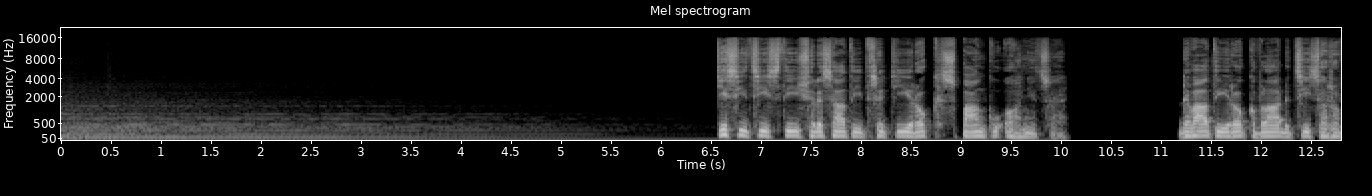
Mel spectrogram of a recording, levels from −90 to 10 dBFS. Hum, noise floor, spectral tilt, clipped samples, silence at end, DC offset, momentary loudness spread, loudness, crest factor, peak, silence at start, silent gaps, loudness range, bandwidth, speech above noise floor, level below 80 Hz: none; -80 dBFS; -4.5 dB/octave; under 0.1%; 0 s; under 0.1%; 9 LU; -20 LUFS; 22 dB; -2 dBFS; 0.05 s; 10.13-10.37 s, 10.68-11.14 s; 5 LU; 16 kHz; 60 dB; -50 dBFS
